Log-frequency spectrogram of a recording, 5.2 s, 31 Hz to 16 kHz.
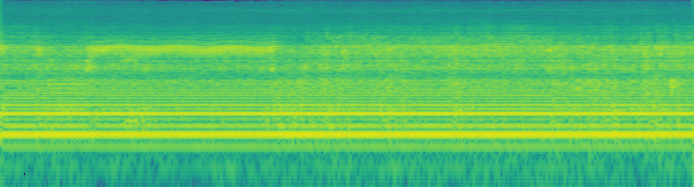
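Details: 1958 Philco F-750 clock radio before repair: steady low buzzing hum with stacked overtones from dried-out electrolytic filter capacitors. Fixed by replacing the filter caps, two bumble bee capacitors and a 68-ohm resistor that read 92 ohms.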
